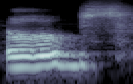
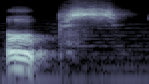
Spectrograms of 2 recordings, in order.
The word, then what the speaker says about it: urbs: The actual pronunciation, as far as we know, of URBS is ERPS, like with a P sound, ERPS.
